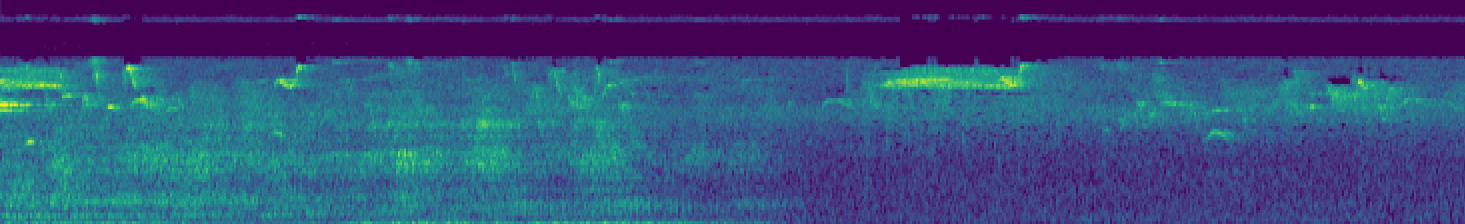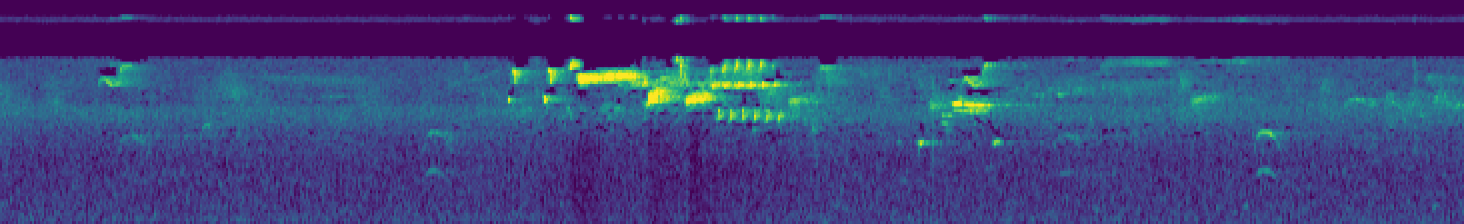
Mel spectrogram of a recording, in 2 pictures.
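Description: A low rumble with a faint steady hum dies away about eight seconds in. Then songbirds at a backyard feeder call and chirp in short spells, loudest a little past the middle.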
